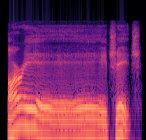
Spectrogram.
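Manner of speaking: a roar held long and slow; slow drawn-out monster roar. A narrator's reading. Monster roars before it jumps at Hajime, slow and drawn out. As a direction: stretch out a monster's roar, very slowly. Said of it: "let out a roar and jump out".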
